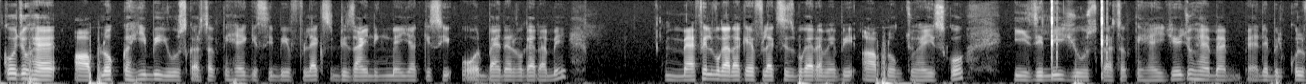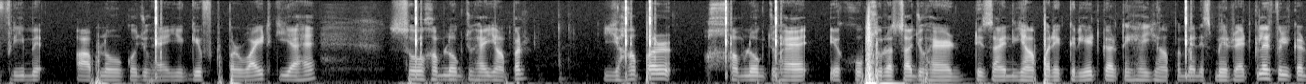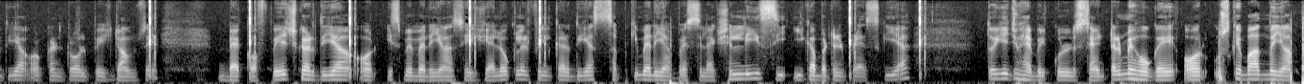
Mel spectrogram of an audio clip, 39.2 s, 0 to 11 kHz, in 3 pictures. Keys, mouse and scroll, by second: 0.0 typing, 10.6 click, 11.3 click, 11.6 F3, 13.1 F2, 14.7-16.3 drag, 16.4 F2, 17.3 click, 17.6-18.0 F2, 18.7 F10, 19.0-23.4 ctrl+drag, 26.9 ctrl+shift+Page_Down, 27.7-32.6 ctrl+drag, 34.0 ctrl+e, 34.7 ctrl+click, 35.0 ctrl+F2, 35.6 ctrl+click, 35.7 ctrl+F2.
